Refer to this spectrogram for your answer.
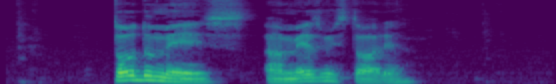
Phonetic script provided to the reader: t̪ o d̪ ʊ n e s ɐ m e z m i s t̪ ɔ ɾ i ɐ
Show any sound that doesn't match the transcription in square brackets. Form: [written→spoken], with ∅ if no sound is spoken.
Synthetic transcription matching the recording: t̪ o d̪ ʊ [n→m] e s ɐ m e z m i s t̪ ɔ ɾ i ɐ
